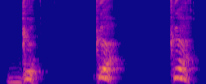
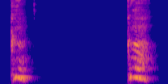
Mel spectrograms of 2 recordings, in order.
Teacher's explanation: press the back of your tongue to the back of your mouth and turn your voice on and say G GG you can feel the vibration in your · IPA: /g/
